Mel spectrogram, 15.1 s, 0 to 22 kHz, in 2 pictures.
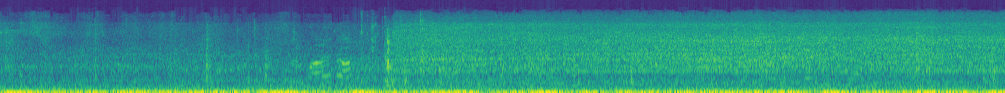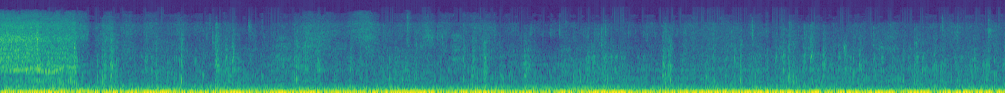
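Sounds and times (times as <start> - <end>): engine and road rumble: 0.0 - 15.0.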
